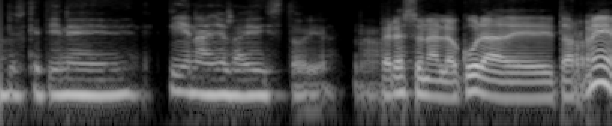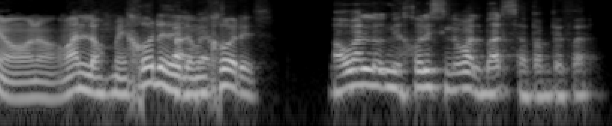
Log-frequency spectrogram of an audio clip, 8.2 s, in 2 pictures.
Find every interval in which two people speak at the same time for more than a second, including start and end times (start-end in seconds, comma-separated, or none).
none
